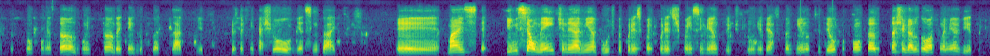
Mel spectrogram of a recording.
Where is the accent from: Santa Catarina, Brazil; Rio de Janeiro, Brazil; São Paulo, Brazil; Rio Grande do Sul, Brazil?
Rio de Janeiro, Brazil; eu sou do Rio de Janeiro, né? mais especificamente da Ilha do Governador, que é a zona norte aqui do Rio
